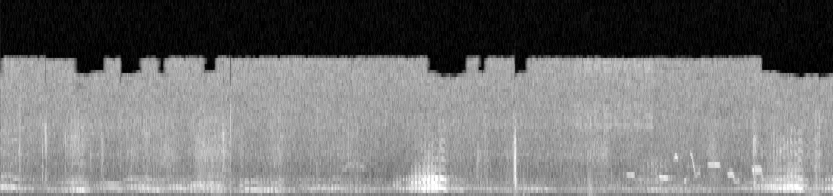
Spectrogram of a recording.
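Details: Sandhill cranes arriving at their Platte River roost near Kearney, Nebraska, one March evening: a steady wash of distant rattling calls, with nearer bursts swelling now and then.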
